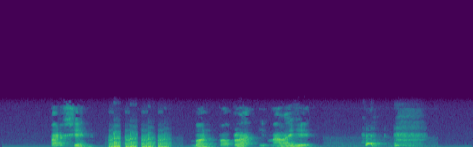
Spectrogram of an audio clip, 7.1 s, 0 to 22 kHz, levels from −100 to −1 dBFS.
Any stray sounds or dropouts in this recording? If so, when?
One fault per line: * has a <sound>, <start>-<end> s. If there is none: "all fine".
* has a laugh, 1.6-2.6 s
* has a laugh, 5.4-6.4 s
